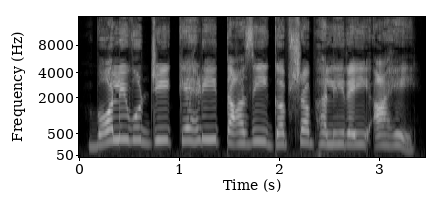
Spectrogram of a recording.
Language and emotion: Sindhi, neutral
